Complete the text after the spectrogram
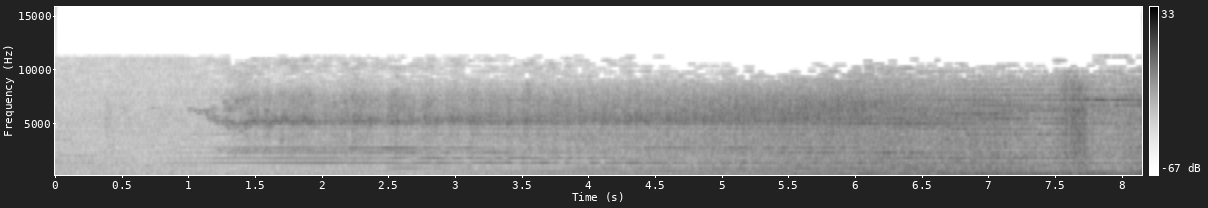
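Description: An electric train pulls away with a rising whine of its motors.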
